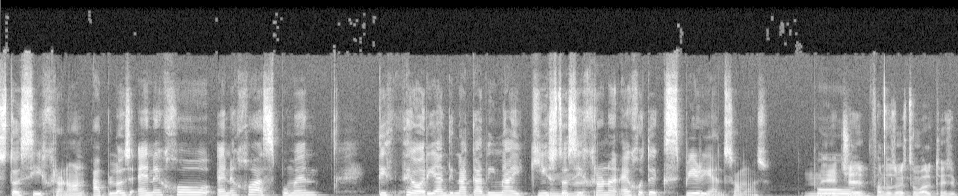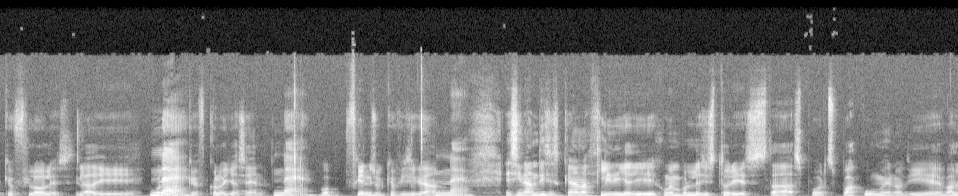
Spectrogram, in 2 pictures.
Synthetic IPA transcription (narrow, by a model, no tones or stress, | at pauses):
st̪o̞sixɾo̰nonɐplo̞senexoenexoɐspumen | t̪iθe̞oɾiɐnt̪inɐkɐðimɐicisst̪osixɾononʔe̞xot̪oekspiɾiɐ̰nso̞̰mo̰s | npuet͡ʃefɐnd̪azomest̪omɐlot̪ːoisepço̞flo̞lesðilɐðinonepçoefkoloʝɐsenɐnḛfenːis̬upçofisikɐnḛesinɐnd̪is̬eskɐnɐθlit̪iʝɐt̪iexumembo̞lːe̞sist̪o̞ɾie̞sst̪ɐspo̞ɾt̪spuɐkumeno̞t̪ievɐ̰l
